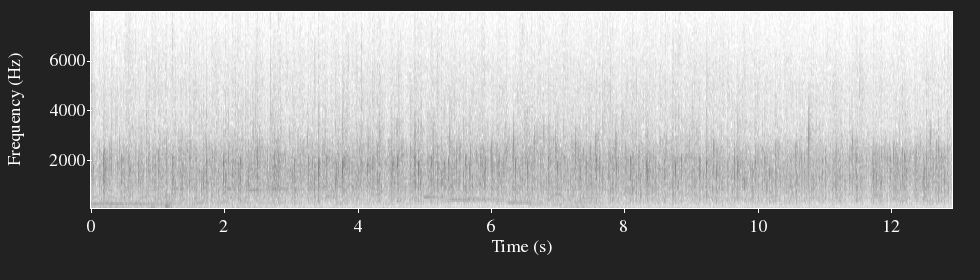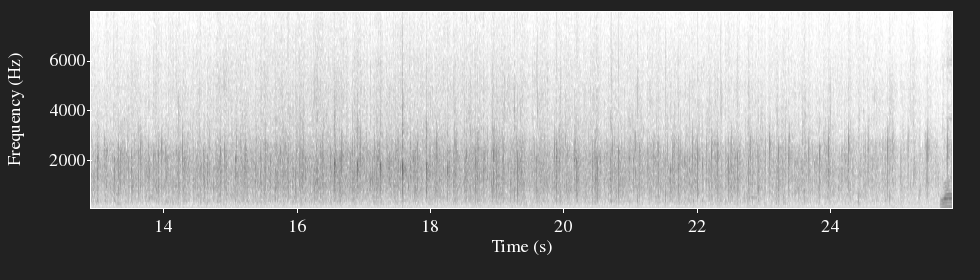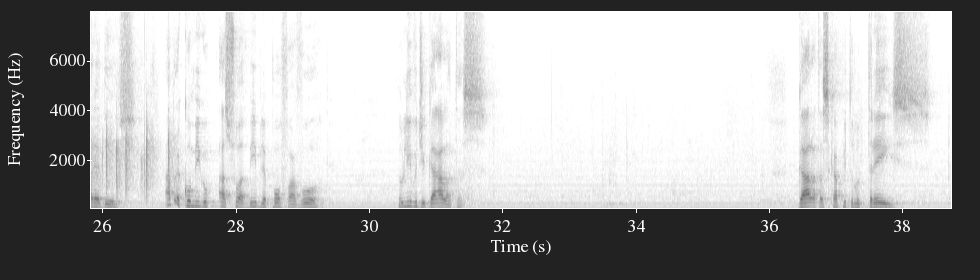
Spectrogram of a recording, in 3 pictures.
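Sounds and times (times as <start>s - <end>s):
audience applauding together: 0.0s - 27.2s
speech: 25.7s - 26.5s, 27.1s - 29.4s, 30.4s - 31.8s, 36.4s - 38.2s.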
